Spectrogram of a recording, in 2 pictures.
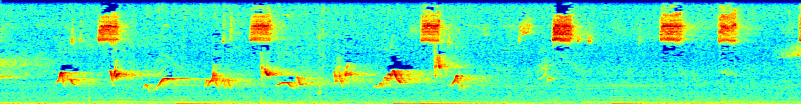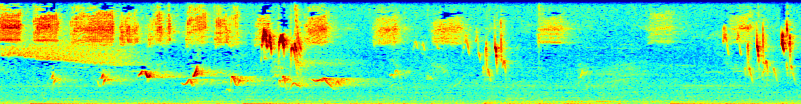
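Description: Several small birds chirping in short, repeated calls, over soft background music with a low note that repeats about once a second.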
